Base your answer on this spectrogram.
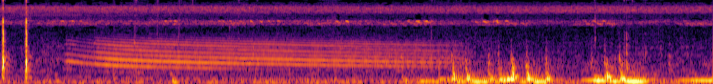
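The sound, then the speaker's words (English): Vibration signals of male treehoppers, which vibrate their abdomens at very high speed, picked up by a cartridge needle wired through an amplifier: a steady buzzing drone with many stacked overtones that rises slightly in pitch for about two seconds, then gives way to a run of low, irregular thumping pulses. “They're vibrating their abdomens at incredibly high speed to make an assortment of bizarre sounds.”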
